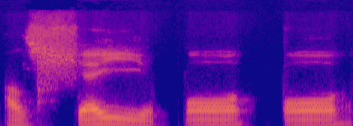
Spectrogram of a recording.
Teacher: Kemudian po-nya dibaca tebal, ya. Po makhrajnya itu dari ujung lidah bertemu dengan pangkal gigi seripan atas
